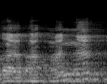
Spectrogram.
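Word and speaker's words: لا تأمننا: Kalau kita bacanya secara umum laanuna. Tapi kalau dalam surah Yusuf ayat 11 yang ditulis di dalam mushaf la tak tamanna. Kalau kita mau baca dengan cara ini maka harus dipercepat dua kali lipat pada huruf nun yang pertama dan nun yang kedua.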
